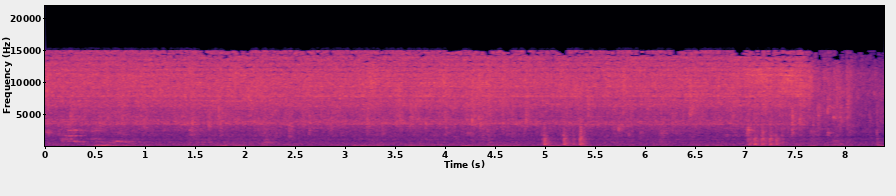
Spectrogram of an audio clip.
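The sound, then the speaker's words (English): Tap water running steadily into a sink as hands are washed in a kitchen during cooking, a continuous splashing hiss broken by a few brief clinks and knocks. “Always wash your hands.”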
